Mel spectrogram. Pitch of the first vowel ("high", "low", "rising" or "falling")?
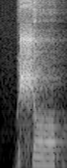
high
